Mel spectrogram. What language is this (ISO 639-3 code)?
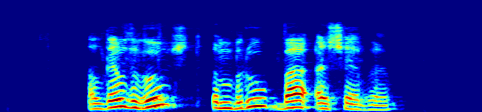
cat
